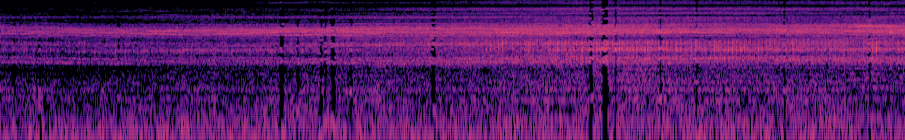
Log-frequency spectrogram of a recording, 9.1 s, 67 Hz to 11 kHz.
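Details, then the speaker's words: MJX X708W Cyclone quadcopter: steady high motor whir with fast light clicking about four a second, a sign of dirt stuck in the motor gears; removing the speck of dirt makes the sound disappear. Running on a 550mAh battery. "that little clicking noise. Yeah, that's a sign of some kind of dirt stuck in the motors, or the gears, that is."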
